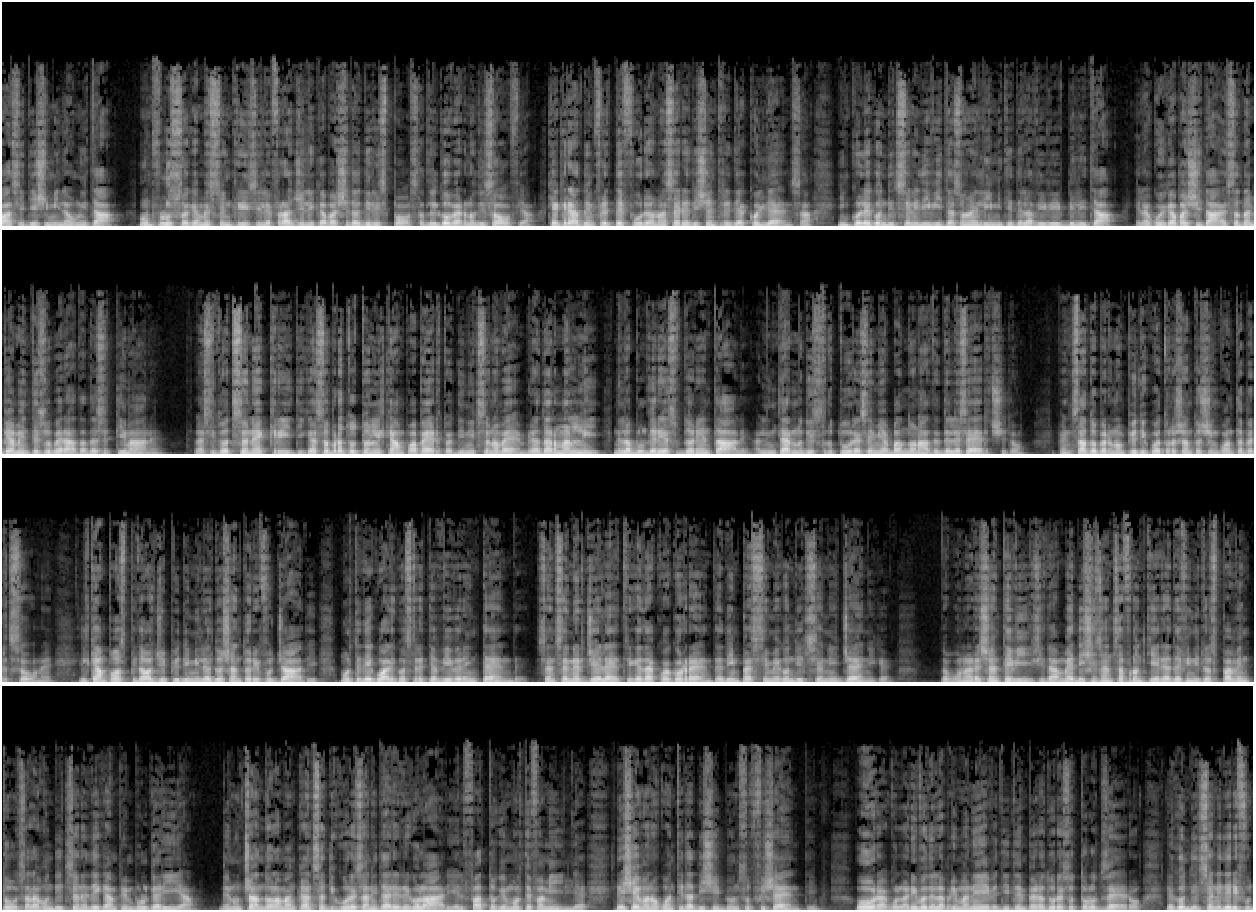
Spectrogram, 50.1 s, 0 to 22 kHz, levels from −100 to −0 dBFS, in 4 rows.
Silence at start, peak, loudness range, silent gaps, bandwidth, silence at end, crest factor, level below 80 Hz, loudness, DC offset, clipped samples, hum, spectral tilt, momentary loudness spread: 0 s; -2 dBFS; 2 LU; none; 16.5 kHz; 0 s; 20 dB; -66 dBFS; -23 LUFS; under 0.1%; under 0.1%; none; -6 dB/octave; 9 LU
